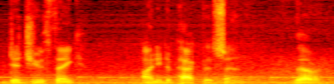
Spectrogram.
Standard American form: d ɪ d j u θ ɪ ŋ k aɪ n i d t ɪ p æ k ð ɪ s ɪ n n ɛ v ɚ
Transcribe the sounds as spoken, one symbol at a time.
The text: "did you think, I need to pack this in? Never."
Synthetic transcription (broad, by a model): d ɪ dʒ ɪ θ ɪ ŋ k aɪ n i d t ɪ p æ k ð ɪ s ɪ n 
